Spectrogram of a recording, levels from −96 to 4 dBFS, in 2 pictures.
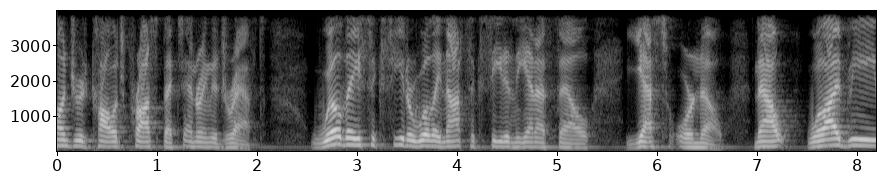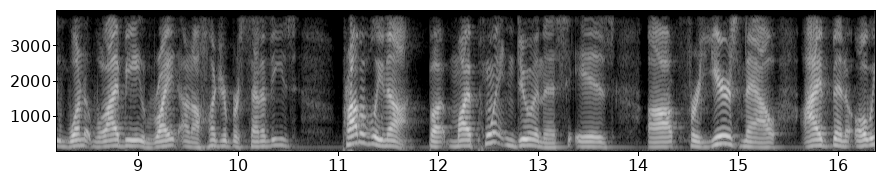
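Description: No technical faults can be heard anywhere in the signal.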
